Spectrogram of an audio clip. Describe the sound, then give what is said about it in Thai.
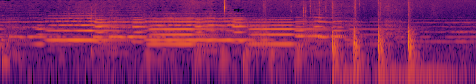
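A prince in disguise knocks on a door: four firm knocks on a wooden door in quick, slightly uneven succession, fairly loud over a soft, sustained musical background. “แต่เจ้าชายก็ไม่ละความพยายาม ส่งเอาสีน้ำตาลกับสีดำแต้มใบหน้า ปลอมตัวใส่หมวกหลุบลงมาปิดหน้า แล้วเสด็จไปเคาะประตู”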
